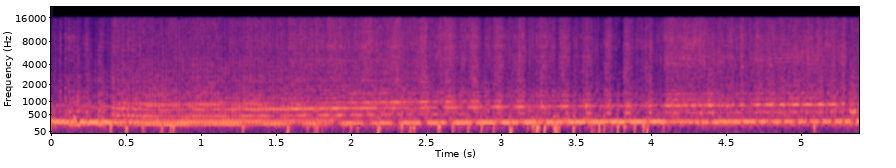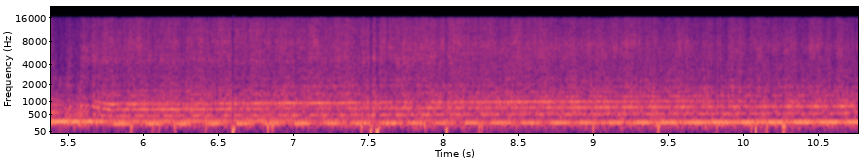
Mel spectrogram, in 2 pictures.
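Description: Built Honda B20 VTEC four-cylinder in a gutted Civic hatchback, heard loud from inside the cabin, pulling hard at full throttle. Its pitch climbs steadily through the gears, with upshifts just after the start and about five and a half seconds in.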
